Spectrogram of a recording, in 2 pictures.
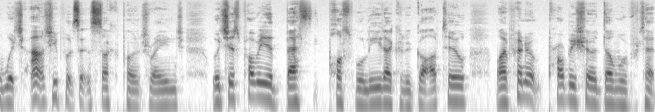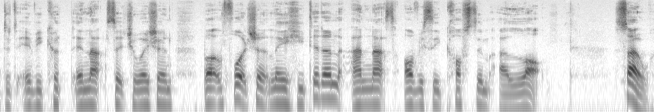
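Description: A man with a croaky voice commentating his own online battle, thinking aloud with frequent ums and self-corrections. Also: medium pitch, no echo. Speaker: gaming commentator. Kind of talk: live battle commentary over gameplay.

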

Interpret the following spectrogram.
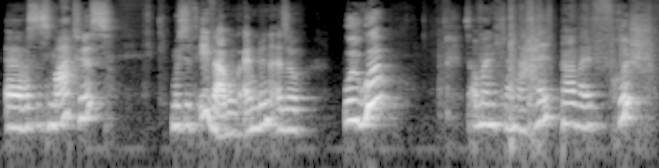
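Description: A woman's voice: medium pitch, animated, moderate pace. A woman, chatting casually to camera in an informal, thinking-aloud way on a phone at arm's length in a kitchen. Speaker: vlogger. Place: home kitchen. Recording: noisy handheld vlog recording with clicks.

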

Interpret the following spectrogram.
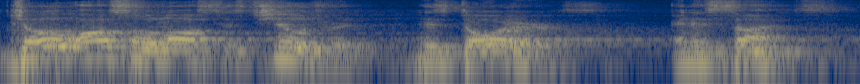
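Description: A middle-aged man preaching a sermon in a small chapel into a handheld microphone, emphatic and pausing often. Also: mid-range voice, lively intonation, darkish tone. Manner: slow, emphatic preaching with pauses. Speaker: lay preacher. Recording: echoey room, camera at a distance.

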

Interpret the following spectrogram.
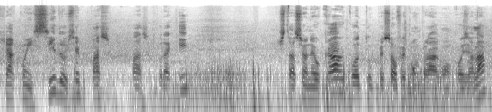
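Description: A man's voice: medium pitch, expressive, brisk. Brazilian man vlogging in heavy outdoor noise. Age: middle-aged. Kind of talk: casual vlog narration while walking. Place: outdoors by a roadside building. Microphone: handheld phone at arm's length. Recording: very noisy outdoor wind and traffic.

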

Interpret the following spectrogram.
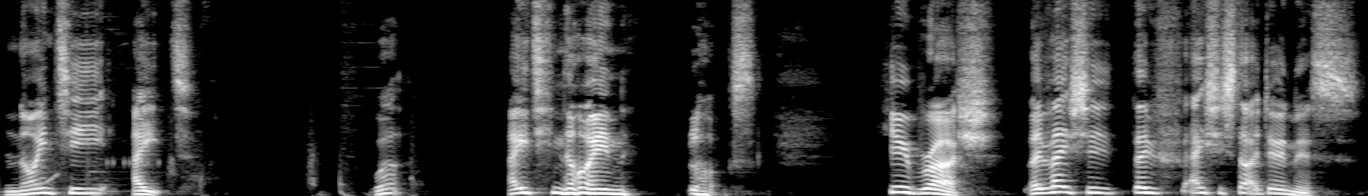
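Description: A man in his forties with a slightly nasal voice from a cold, quietly talking through a mobile puzzle game on a headset. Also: high voice, animated, breathy edge. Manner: slow, muttering play-by-play, often trailing off. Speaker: gaming channel host. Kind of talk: casual mobile game commentary. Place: small room indoors.

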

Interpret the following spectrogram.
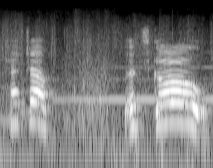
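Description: A woman's voice: high-pitched, level tone, extremely slow, slight background noise, low-quality recording. A woman giving casual gameplay commentary, cooing over and cheering on her characters. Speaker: gamer commentating a playthrough. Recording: game music loud behind voice. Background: loud video game music.

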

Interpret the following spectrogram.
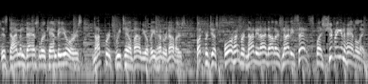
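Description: Male prize announcer, high voice, slick scripted sell over music. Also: expressive, fast talker, few pauses. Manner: polished salesman patter. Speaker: game show announcer.

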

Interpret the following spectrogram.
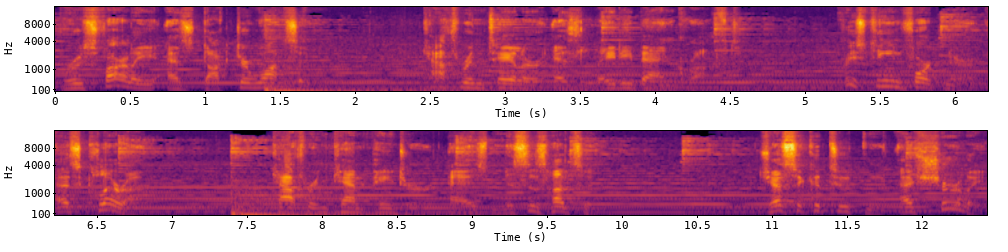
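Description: A man announcing scripted credits and sponsor notices. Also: fairly high pitch. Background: loud music.

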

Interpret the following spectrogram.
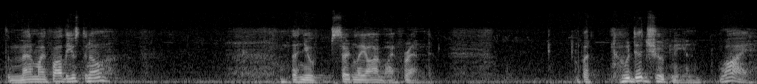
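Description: Man acting young idealistic engineer, low voice, polite, slightly halting, 1950s radio drama, faint background noise. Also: expressive, natural voice. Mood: shaken, puzzled. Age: young adult.

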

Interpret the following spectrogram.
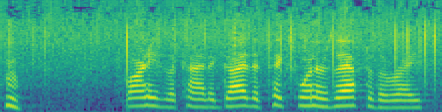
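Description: A woman's voice: on the high side, steady tone, fairly quick, lightly acted. An actress playing a breezy, tough showgirl with a flip, slangy manner in 1930s radio style. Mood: dry, casual. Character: breezy, wisecracking showgirl friend, tough and dry. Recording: noisy 1930s radio broadcast.

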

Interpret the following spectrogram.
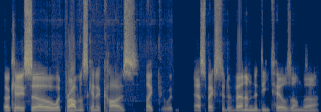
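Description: A man's voice: low-pitched, fairly even intonation, measured pace, fairly bright tone, smooth, no room sound. A man playing a tabletop game, casually asking questions as a player.

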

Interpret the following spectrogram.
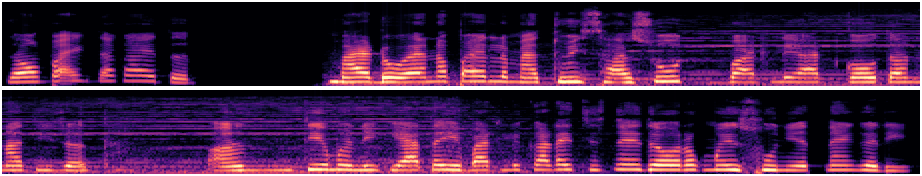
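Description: Woman playing a gossipy older village neighbour, mid-pitched. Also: little pitch movement, a little fast, music in the background, natural voice. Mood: insistent gossiping. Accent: rural Maharashtra. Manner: insistent, tattling. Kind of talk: Marathi cartoon comedy dialogue.

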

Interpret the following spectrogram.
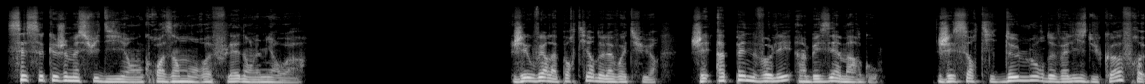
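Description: A man reading his own memoir aloud as an audiobook, in a measured, literary first-person narration. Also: medium pitch, darkish tone, breathy edge, no echo, clean studio sound.

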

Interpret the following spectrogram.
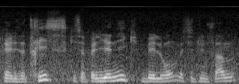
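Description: A man in his thirties presents a film pick on a TV studio set, chatty and explanatory. His voice sits a bit high, with faint noise behind. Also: quick pace, darkish tone. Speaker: DVD columnist. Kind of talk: presenting a film segment on a talk show. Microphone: lapel mic.

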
